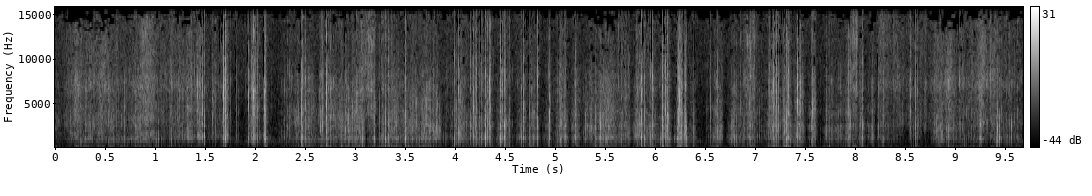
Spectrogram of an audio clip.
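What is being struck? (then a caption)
Foam sponge with a beaded glitter surface. Long pointed nails on both hands scratch across the top of a single hand-sized foam sponge with a soft, solid, beaded glitter surface. The result is a dense, crinkly scratching texture full of quick, sharp ticks and bright hiss, with a faint midrange body. It rises and falls in uneven bursts throughout.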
